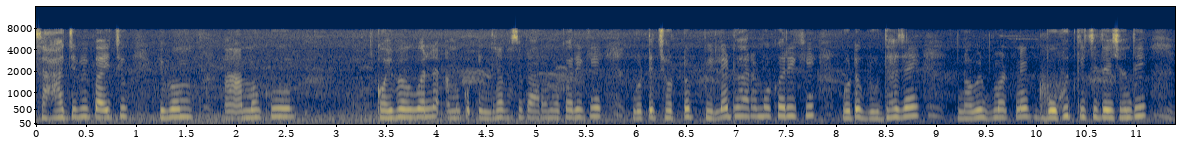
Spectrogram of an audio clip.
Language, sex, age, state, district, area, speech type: Odia, female, 18-30, Odisha, Ganjam, urban, spontaneous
